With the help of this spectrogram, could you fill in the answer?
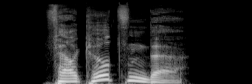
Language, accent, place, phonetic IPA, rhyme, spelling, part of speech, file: German, Germany, Berlin, [fɛɐ̯ˈkʏʁt͡sn̩dɐ], -ʏʁt͡sn̩dɐ, verkürzender, adjective, De-verkürzender.ogg
- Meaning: inflection of verkürzend: 1. strong/mixed nominative masculine singular 2. strong genitive/dative feminine singular 3. strong genitive plural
